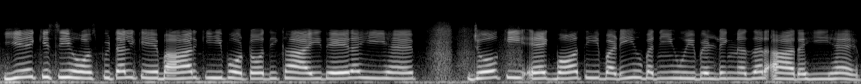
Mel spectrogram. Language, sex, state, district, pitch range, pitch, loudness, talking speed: Hindi, male, Rajasthan, Jaipur, 270-300 Hz, 280 Hz, -12 LUFS, 165 wpm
